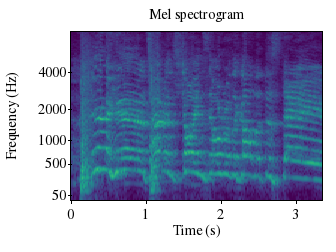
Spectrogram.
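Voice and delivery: high, loud shout to the hall; roaring celebratory announcement; jubilant proclamation. Acted. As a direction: proclaim it to everyone, hollering. Crusaders proclaim the new member.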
